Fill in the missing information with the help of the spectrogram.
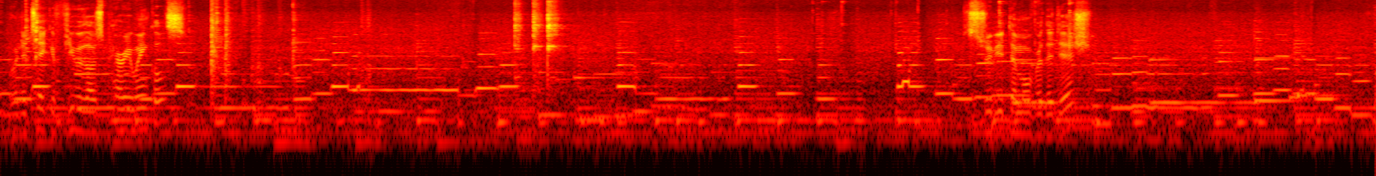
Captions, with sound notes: We're gonna take a few of those periwinkles, (clang) distribute them over the dish.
